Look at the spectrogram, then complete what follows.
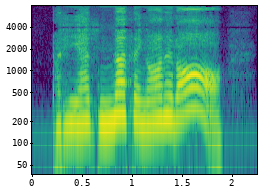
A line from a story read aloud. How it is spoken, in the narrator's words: cried at least the whole people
